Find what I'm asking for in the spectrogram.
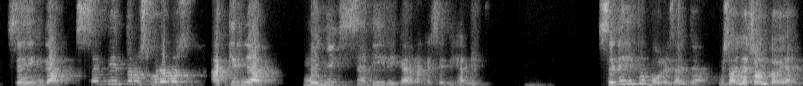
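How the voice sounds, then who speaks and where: Male pastor preaching, high voice, asks the crowd stuff, big echoey church. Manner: asks the congregation questions and repeats key lines; rises to loud fervent preaching. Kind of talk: sermon. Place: church hall.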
